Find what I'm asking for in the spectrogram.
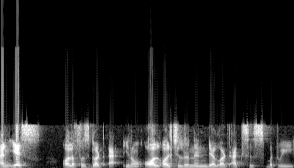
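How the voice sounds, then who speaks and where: A man moves at a fairly quick pace, his pitch varying in an ordinary way, with a quiet background behind him. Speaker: speaker. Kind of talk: panel talk. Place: hall. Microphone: podium.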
